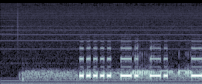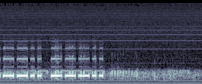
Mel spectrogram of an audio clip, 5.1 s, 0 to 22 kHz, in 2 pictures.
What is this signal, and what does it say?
Morse code, heard as a keyed tone, about 27 wpm, 420 Hz. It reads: 5NN 88
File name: CW / kt5j wpx cw-op-k5pi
